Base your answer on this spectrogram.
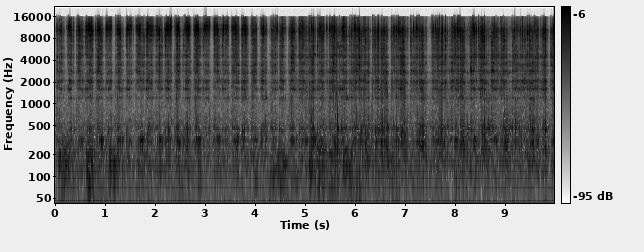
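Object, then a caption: Glass mosaic vase. Long matte nails are scratched across the tiles of a hollow glass mosaic vase. The result is a rapid, slightly uneven series of dry, bright scratching strokes, about two or three per second, with a hissy high edge, little low end and no ringing after each stroke.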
